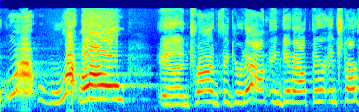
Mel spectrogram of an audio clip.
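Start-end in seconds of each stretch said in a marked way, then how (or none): 0.0-1.6 much higher, building to a loud straining cry; effortful rah. Retold or imitated. Someone forced out of their comfort zone, straining loudly. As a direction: push the sound out like flapping hard to fly. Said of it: "you had to go".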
